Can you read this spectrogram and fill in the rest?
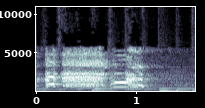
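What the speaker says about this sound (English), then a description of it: "Rooster," A rooster crows once, a loud, close cock-a-doodle-doo with a harsh, rising-then-falling call lasting about a second, followed by a brief low thump and quieter tail.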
